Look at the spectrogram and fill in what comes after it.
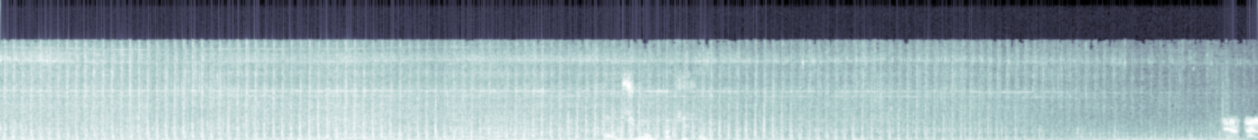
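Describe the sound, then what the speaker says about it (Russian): A helicopter from the video game Call of Duty: Modern Warfare Remastered drones steadily throughout, mixed with continuous gunfire and battle noise, while a voice speaks quietly over it. "Вертолет улетает."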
